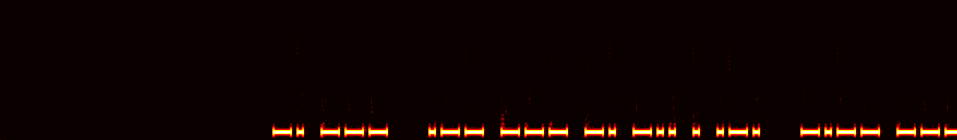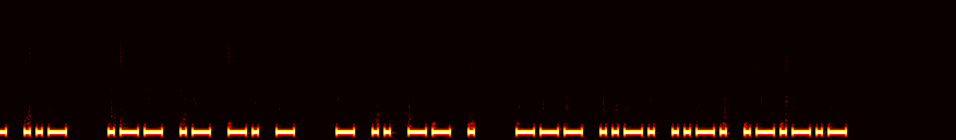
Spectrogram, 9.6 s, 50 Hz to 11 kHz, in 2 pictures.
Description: Morse code, heard as a keyed tone, about 40 wpm, 700 Hz. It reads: NO WONDER YOU WANT TIME OFF.
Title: Sentences from Top 1000 Words - Review Part 3 - 40wpm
